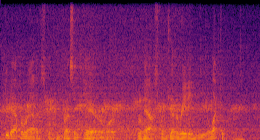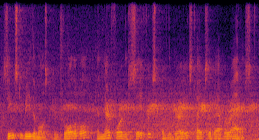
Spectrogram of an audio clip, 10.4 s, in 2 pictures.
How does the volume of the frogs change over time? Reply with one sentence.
The volume of the frogs goes down, then up.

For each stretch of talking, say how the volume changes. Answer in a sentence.
The talking can be heard from 0.1 to 10.3 s, at a steady volume.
